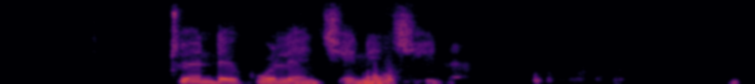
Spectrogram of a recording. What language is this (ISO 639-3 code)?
swa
